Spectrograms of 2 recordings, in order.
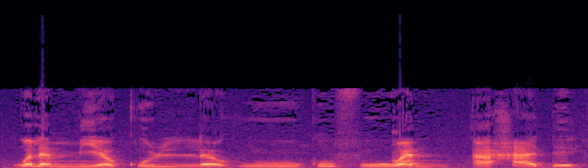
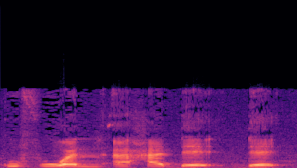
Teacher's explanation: Et à chaque fois qu'on fait qalqala sur la lettre dal, on a indiqué qu'il y a des erreurs qu'il faudra éviter. Notamment, il faudra éviter de lire ce dal là comme un e. On entend kufuwan ahad, de.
